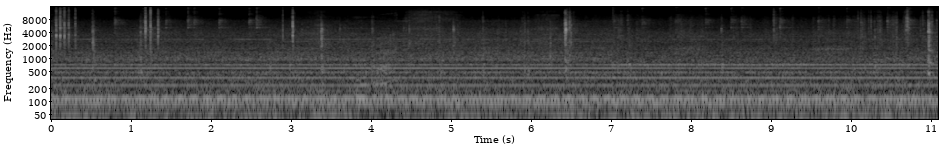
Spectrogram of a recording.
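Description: Steady, even machinery hum running throughout, with a few light clicks as wires and connectors are handled inside an electrical drive cabinet.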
